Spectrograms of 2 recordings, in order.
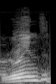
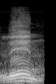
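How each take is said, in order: First: The word is said with a 'roo-ins' vowel sound. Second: The word is said with a 'rain' vowel sound. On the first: The speaker calls it wrong. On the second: The speaker calls it right. "The pronunciation is reins"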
